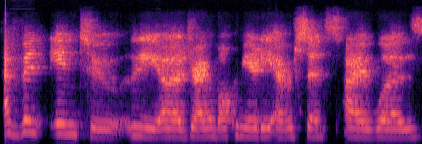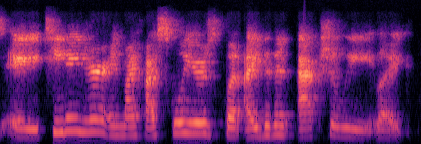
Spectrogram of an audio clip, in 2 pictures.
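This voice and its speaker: A woman, a cosplayer guest, chatting casually with many fillers over a low-quality home mic. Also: normal speed, few pauses, bright, forceful tone, dull audio. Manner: chatty, lots of "like, you know" fillers. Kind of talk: casual group chat.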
